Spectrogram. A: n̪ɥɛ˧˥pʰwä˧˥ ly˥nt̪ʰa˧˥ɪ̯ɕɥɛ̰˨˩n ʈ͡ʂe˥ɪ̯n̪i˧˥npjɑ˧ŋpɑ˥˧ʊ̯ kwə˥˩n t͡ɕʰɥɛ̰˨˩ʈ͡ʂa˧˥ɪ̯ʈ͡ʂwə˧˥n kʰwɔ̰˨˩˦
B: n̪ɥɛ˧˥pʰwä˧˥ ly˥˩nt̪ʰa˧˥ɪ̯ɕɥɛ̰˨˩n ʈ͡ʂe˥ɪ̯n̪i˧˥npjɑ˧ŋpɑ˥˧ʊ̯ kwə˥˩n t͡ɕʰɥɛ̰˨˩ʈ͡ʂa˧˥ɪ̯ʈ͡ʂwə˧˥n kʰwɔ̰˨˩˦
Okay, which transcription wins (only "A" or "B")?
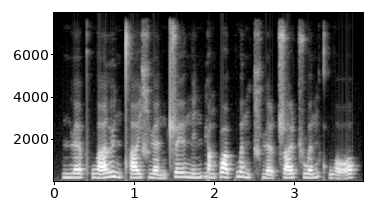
B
